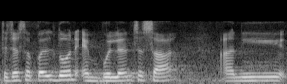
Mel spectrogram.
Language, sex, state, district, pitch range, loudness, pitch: Konkani, female, Goa, North and South Goa, 170-195 Hz, -14 LUFS, 175 Hz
